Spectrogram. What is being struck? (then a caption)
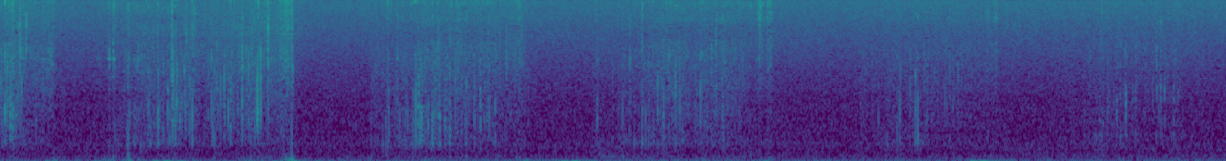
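Sequin-embroidered fabric brushed with a bristle brush. A wooden bristle brush is swept across cream fabric with silver sequin floral embroidery, making soft, scratchy rustling strokes that come in uneven bursts. A steady low rumble sits beneath the brushing throughout.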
